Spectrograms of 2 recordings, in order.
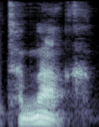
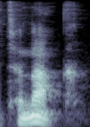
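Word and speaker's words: Tanakh: n and the K so that it can be pronounced as a word but the acronym is actually TN and K T stands for Torah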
